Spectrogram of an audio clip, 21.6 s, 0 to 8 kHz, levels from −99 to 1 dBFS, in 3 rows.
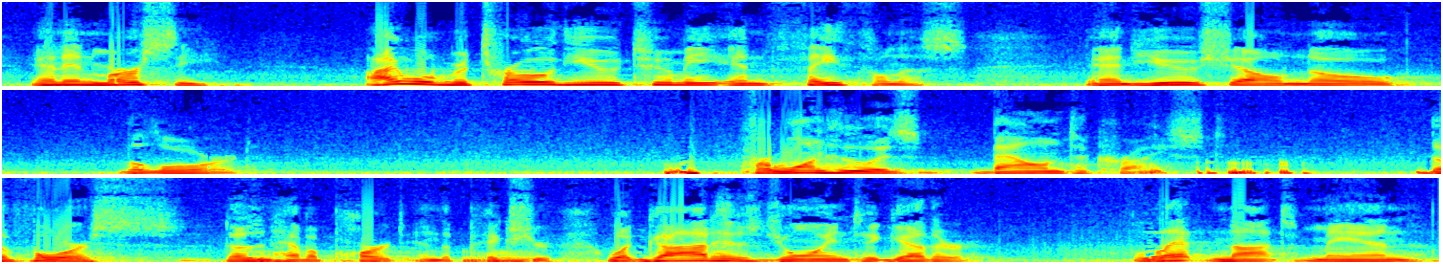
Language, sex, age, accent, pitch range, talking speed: English, male, 50-69, American, 135-185 Hz, 110 wpm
